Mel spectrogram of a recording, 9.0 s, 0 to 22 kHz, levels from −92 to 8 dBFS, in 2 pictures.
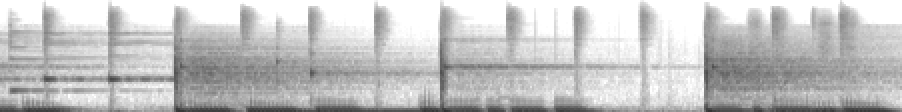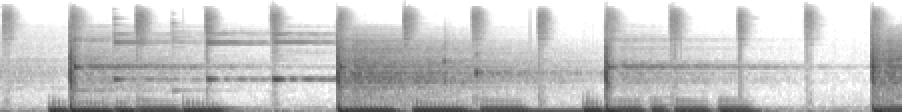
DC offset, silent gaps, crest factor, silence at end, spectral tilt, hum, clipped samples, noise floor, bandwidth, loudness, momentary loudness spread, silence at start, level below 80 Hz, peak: under 0.1%; none; 16 dB; 0 s; -5 dB/octave; none; under 0.1%; -47 dBFS; 16.5 kHz; -26 LUFS; 9 LU; 0 s; -26 dBFS; -8 dBFS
